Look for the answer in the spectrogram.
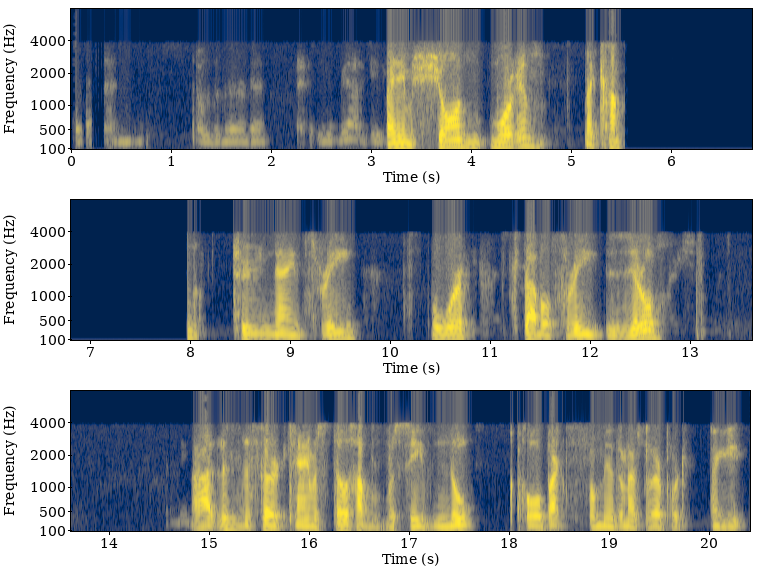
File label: call recording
